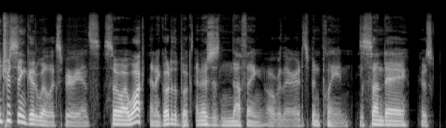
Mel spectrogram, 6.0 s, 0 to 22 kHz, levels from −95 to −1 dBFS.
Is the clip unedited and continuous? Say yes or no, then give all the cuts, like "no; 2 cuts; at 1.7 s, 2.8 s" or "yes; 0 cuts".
no; 4 cuts; at 1.9 s, 2.5 s, 4.3 s, 4.8 s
